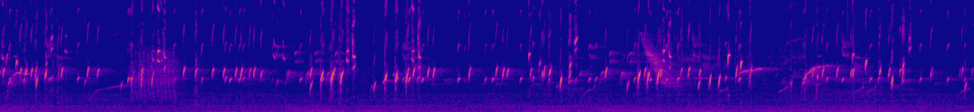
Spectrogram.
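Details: European goldfinch song played to encourage pet goldfinches to sing: rapid, liquid twittering and bright chirps tumbling together in dense bursts, with a brief pause near the middle and a faint steady low hum beneath.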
